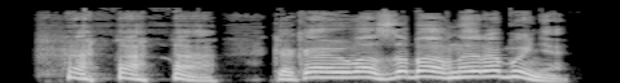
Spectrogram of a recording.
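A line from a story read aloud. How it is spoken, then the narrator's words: Merchant laughing. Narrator (Russian): рассмеялся торговец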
